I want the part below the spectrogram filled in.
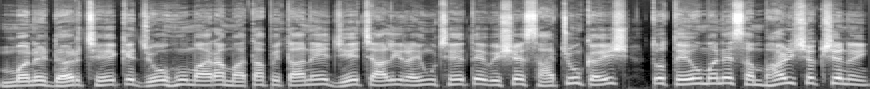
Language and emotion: Gujarati, fearful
